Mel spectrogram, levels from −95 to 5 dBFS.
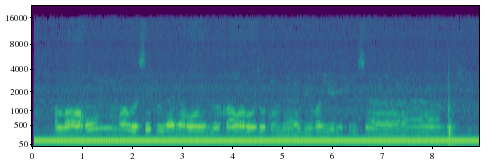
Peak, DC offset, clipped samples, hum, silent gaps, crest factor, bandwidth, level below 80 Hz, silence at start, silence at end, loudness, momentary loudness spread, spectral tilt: -6 dBFS; under 0.1%; under 0.1%; 50 Hz at -40 dBFS; none; 14 dB; 15.5 kHz; -44 dBFS; 0.05 s; 0 s; -21 LUFS; 3 LU; -8.5 dB/octave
